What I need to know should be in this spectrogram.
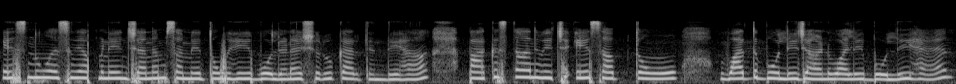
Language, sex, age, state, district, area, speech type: Punjabi, female, 18-30, Punjab, Mansa, rural, spontaneous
